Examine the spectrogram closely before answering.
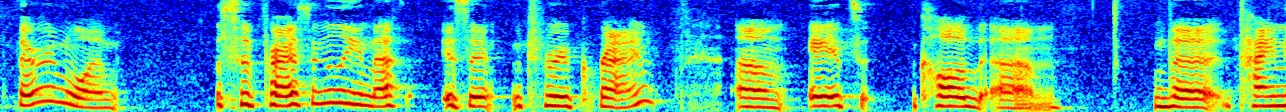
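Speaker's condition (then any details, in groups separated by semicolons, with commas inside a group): ALS; slowly losing speech, slightly slurred and quiet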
